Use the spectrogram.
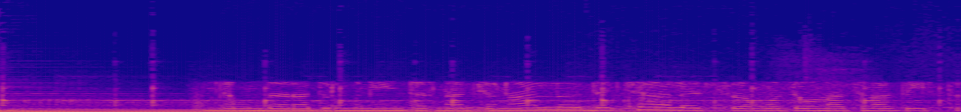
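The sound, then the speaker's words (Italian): A short radio theme jingle plays, with sustained tones and a moving melodic line at steady, moderate loudness for several seconds, with no one talking over it. “Con questa sigla naturalmente diamo il benvenuto, anzi il bentornato”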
